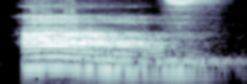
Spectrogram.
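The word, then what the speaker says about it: אב: So, let's put it together. av av All right? And that's how to pronounce this word, av.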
